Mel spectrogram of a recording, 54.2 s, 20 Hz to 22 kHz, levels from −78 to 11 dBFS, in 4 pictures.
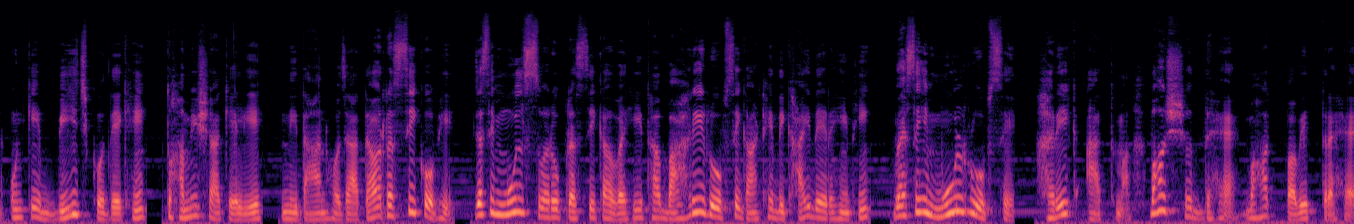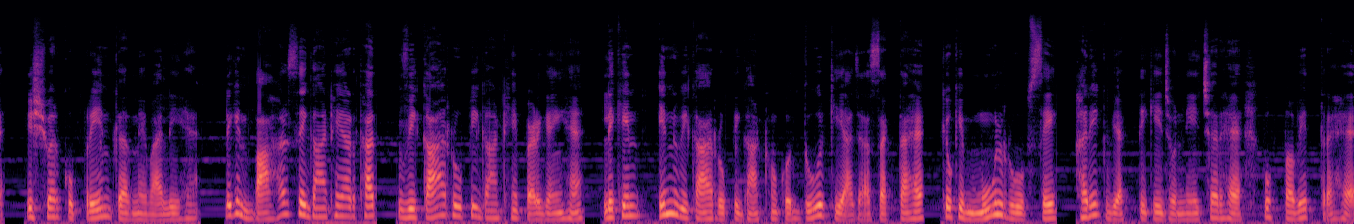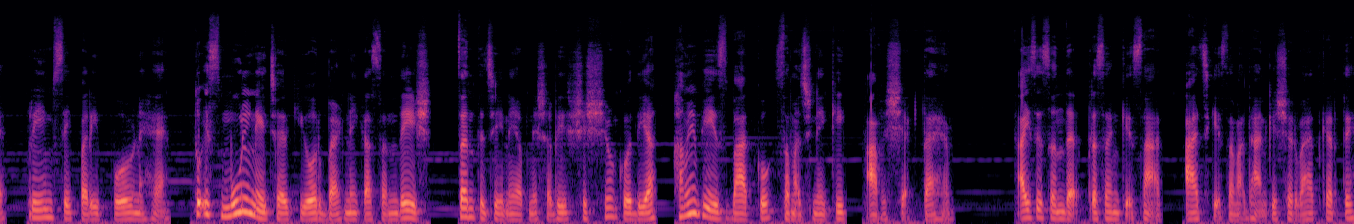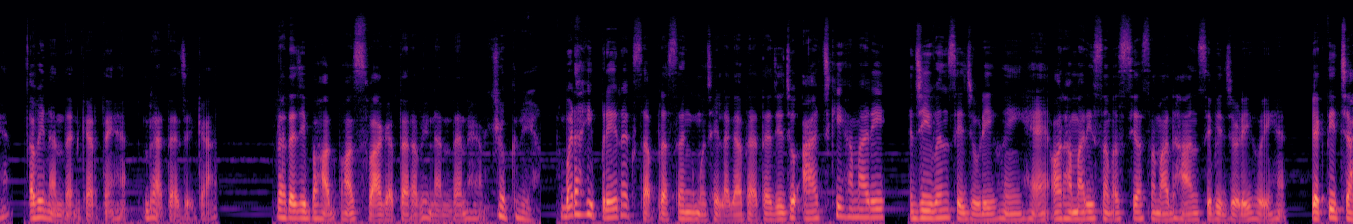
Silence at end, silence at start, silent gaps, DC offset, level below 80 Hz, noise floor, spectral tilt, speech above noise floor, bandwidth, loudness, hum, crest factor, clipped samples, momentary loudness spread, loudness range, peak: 0 s; 0 s; none; under 0.1%; -42 dBFS; -59 dBFS; -6.5 dB/octave; 42 dB; 15.5 kHz; -19 LUFS; none; 18 dB; under 0.1%; 8 LU; 4 LU; 0 dBFS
